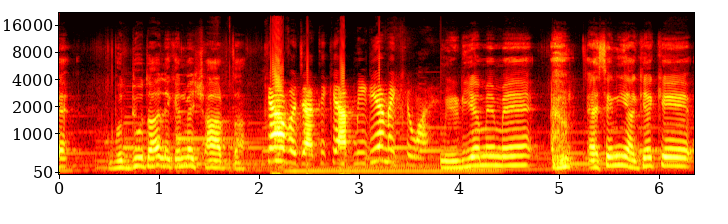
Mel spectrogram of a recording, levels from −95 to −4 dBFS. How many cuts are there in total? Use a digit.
2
